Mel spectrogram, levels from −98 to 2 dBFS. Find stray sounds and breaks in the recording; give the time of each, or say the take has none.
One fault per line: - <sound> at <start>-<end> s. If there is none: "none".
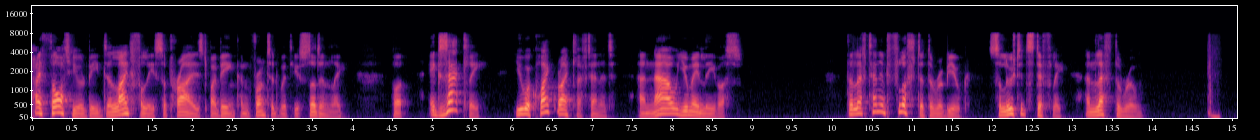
- thud at 14.7-14.9 s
